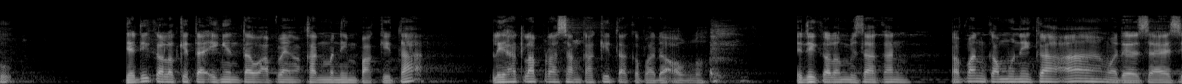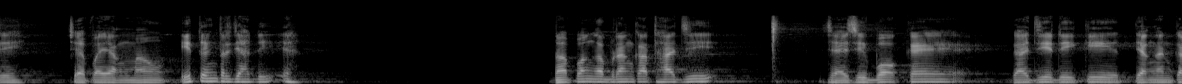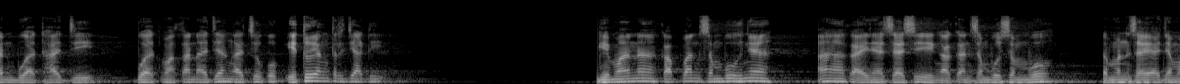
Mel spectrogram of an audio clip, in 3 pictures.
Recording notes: LIVE dari Masjid Daarut Tauhiid Bandung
